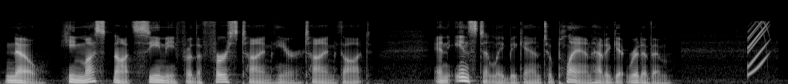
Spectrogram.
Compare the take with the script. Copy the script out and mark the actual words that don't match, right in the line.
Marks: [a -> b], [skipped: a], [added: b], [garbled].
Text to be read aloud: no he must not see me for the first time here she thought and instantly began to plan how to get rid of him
no he must not see me for the first time here [she -> time] thought and instantly began to plan how to get rid of him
